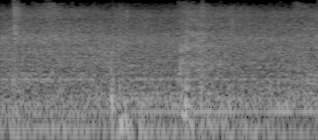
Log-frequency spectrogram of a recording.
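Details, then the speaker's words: Shock absorber on a dyno after its gas charge was let out; the selector no longer has a detent. A dyno drone with rough, hollow whooshing surges on each stroke, the sound of a shock with no gas pressure. "this doesn't have a detent like it doesn't even stop in a position anymore okay so if you're on the trail and your selector does this you have no gas pressure"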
